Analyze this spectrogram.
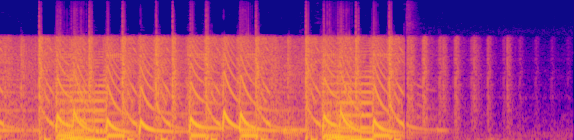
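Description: An electronic beat plays loudly with thumping drums and a pitched synth melody.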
